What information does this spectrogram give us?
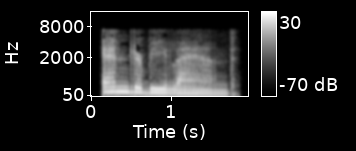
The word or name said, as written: Enderby Land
